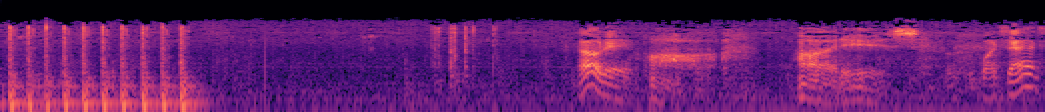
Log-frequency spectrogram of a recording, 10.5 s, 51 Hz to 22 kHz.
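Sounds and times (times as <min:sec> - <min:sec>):
firm knocking on a wooden door: 0:00.0 - 0:02.0
speech: 0:05.8 - 0:07.0, 0:08.0 - 0:09.2, 0:09.8 - 0:10.4.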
